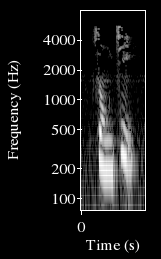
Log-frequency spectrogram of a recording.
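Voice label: "总计", Mandarin Chinese; chinese flashcards; hsk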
